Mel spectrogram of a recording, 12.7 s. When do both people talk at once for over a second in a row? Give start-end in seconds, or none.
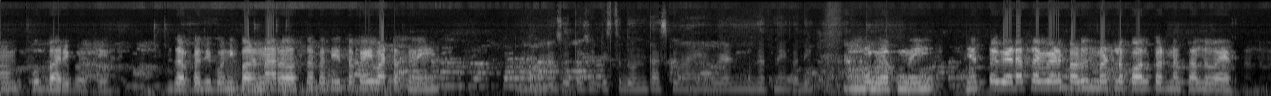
none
